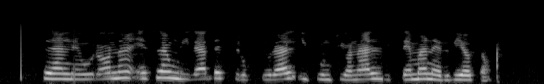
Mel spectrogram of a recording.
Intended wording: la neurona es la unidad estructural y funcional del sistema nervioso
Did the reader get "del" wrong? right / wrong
wrong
